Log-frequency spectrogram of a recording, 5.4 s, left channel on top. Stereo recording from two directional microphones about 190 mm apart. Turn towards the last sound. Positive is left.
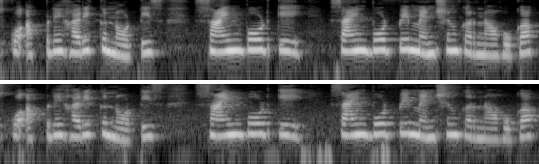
turn(degrees=50)  # may be behind; listen again after turning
